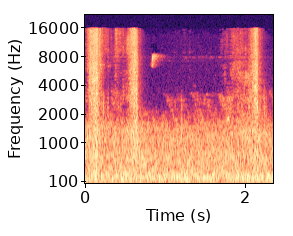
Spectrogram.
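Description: Faint footsteps on dry grass, two steps about half a second apart, with a brief high chirp just after them.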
